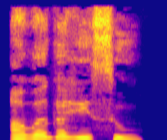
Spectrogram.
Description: ♪ avagahisu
